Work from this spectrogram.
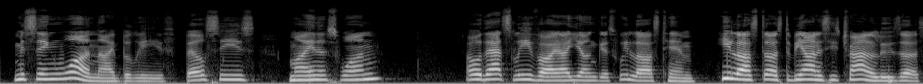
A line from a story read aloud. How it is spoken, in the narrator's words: said, and laughed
